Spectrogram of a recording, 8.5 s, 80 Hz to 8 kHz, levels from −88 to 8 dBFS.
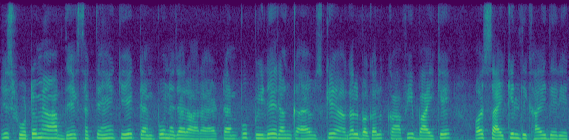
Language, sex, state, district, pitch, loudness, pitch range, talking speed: Hindi, male, Bihar, Araria, 200 Hz, -20 LUFS, 185-220 Hz, 210 wpm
